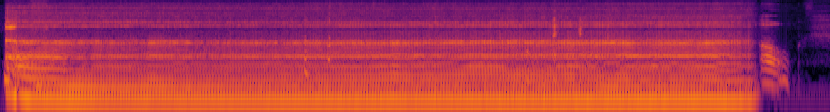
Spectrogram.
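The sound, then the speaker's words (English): A voice imitates white noise with a loud, steady, low buzzing drone held for about seven seconds without a break, then cuts off abruptly with a brief downward slide in pitch. “Go ahead and record this sound and use this as a white noise.”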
